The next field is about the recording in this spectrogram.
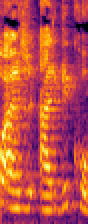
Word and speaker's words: Algeco: Was genau Algeco macht, beziehungsweise Algeco, das ist eigentlich die richtige Aussprache, denn ursprünglich ist es ein französisches Unternehmen und deswegen die französische Aussprache.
